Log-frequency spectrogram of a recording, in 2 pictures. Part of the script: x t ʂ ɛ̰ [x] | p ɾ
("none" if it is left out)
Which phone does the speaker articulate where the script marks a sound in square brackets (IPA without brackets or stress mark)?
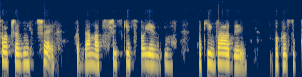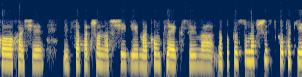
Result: x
